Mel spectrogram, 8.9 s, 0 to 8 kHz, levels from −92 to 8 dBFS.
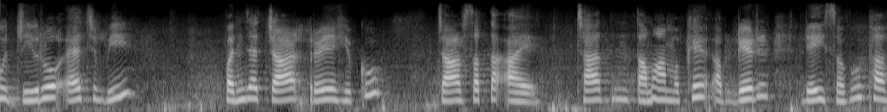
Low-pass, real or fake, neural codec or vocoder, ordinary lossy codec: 7.2 kHz; fake; codec, 16 kHz, 1 kbps, X-Codec, HuBERT features, trained on LibriSpeech; none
